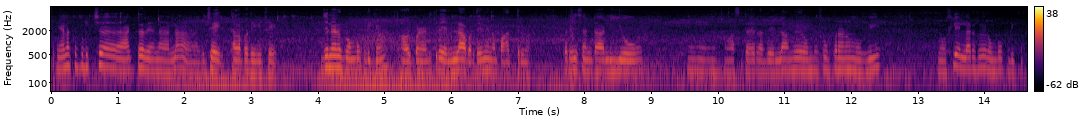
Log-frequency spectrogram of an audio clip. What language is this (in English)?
Tamil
